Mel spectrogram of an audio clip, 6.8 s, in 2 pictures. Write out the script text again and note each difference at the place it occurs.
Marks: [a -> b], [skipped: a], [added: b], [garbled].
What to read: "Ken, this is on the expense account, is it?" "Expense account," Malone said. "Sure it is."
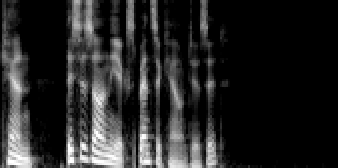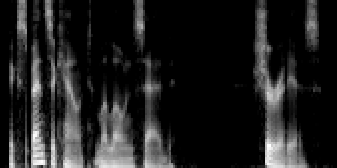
"Ken, this is on the expense account, is it?" "Expense account," Malone said. "Sure it is."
